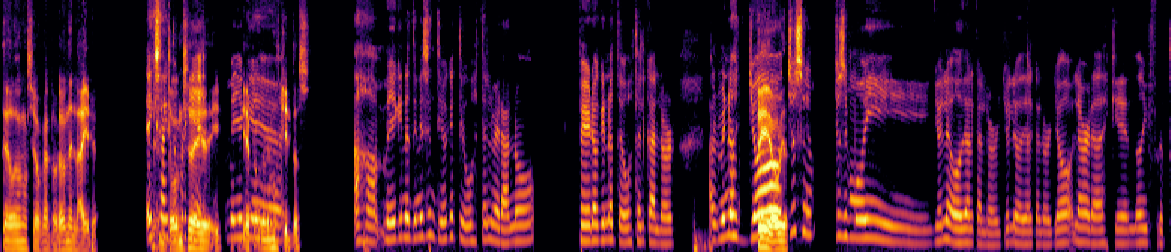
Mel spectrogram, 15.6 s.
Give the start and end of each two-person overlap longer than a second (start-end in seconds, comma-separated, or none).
2.0-3.8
